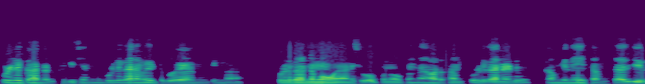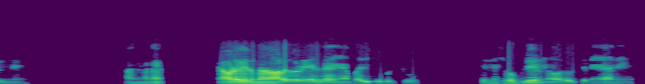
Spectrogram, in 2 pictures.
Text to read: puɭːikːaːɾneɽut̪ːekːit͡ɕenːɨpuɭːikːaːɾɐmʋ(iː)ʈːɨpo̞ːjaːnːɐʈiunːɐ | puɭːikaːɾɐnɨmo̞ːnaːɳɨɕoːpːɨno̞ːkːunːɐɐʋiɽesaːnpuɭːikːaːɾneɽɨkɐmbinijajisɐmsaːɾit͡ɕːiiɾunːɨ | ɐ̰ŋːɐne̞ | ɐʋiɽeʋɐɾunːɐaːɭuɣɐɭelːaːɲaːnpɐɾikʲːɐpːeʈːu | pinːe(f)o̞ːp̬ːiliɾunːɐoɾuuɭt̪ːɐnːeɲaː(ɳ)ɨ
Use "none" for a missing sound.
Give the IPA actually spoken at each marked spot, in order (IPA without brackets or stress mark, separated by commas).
iː, ɕ, n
